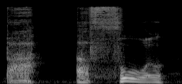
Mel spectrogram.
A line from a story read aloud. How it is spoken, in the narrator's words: Hatchnut chuckled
